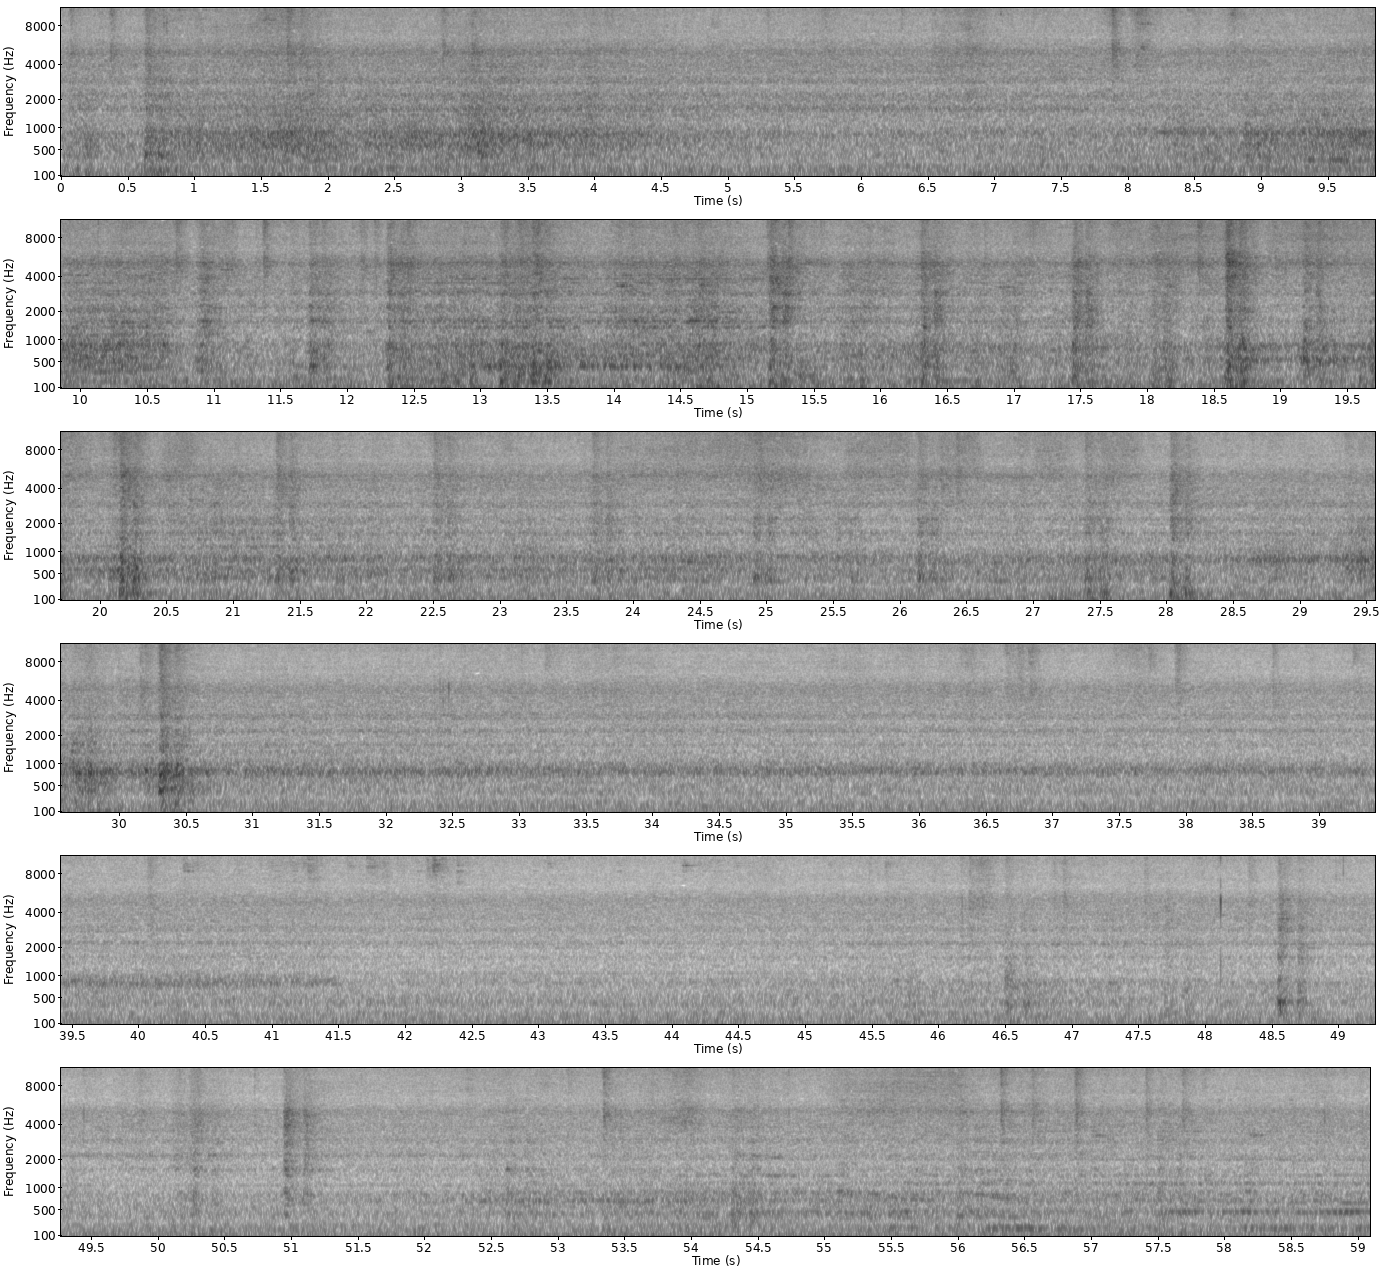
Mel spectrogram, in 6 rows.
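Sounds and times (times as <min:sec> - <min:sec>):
train wheels rumbling: 0:00.0 - 0:31.1, 0:46.1 - 0:59.0.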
